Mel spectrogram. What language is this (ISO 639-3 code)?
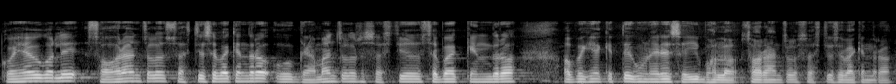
ori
